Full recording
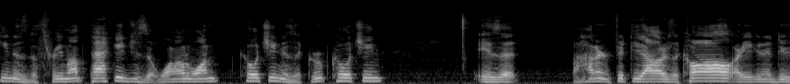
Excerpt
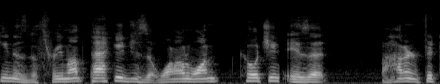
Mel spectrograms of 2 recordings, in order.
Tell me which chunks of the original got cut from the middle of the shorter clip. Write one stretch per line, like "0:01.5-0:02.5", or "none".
0:02.8-0:04.7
